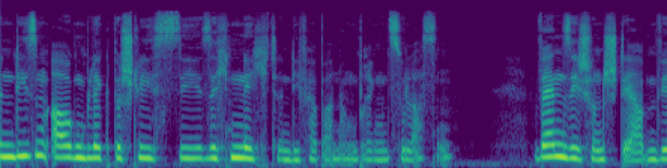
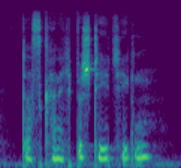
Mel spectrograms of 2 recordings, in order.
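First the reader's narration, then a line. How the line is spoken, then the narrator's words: Quiet. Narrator (German): sagt sie leise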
